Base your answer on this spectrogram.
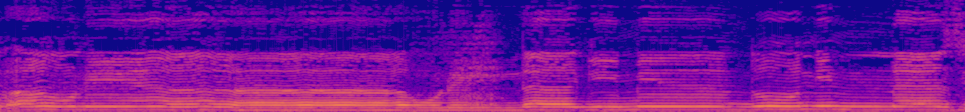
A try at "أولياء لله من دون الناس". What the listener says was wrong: Batal. Sebab apa? Tak cukup? Dengung tak cukup. Langgar je. Awliya ulillahi min dunin nasi. Cik, sedap dia langgar ya. Nak cepat habiskan hinggakan lupa kepada yang wajib iaitu wajib al-ghunah, semua tu mesti.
